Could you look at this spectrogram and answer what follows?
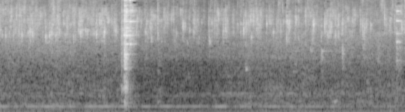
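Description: Hot cooking oil crackling in a frying pan just emptied of fried eggs, with one sharp clank about two seconds in.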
